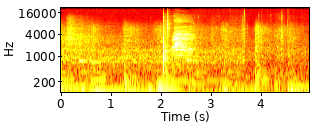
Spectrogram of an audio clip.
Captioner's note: sigh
